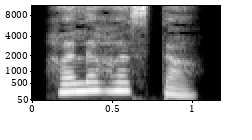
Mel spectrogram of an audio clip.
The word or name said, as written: ಹಲಹಸ್ತ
